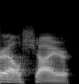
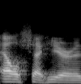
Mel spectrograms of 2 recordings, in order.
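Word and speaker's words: Al-Shaair: you look at the word the actual proper pronunciation is Al it's either actually it's actually elsh or Elshire but it's not El shahir as you might think by the uh the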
